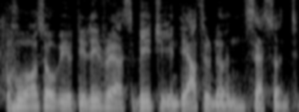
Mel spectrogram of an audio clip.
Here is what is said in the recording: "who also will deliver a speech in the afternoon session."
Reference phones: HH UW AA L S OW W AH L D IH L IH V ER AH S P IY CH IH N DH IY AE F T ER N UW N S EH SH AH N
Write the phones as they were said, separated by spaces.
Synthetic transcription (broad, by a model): HH UW AA L S OW W AH L D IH L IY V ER AH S B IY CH IH N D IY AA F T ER N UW N S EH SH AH N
